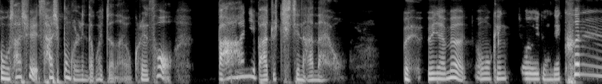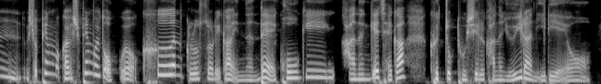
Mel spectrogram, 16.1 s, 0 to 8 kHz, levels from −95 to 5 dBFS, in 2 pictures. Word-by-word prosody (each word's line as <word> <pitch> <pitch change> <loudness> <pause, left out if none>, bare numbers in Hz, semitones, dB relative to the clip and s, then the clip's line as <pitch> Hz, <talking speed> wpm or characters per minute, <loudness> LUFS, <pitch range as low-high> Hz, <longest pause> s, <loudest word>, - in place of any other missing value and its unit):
어 205 -3 +4
사실 255 +8 0
40 - - +1
분 255 - 0
걸린다고 165 -2 -6
했잖아요. 160 - -10
그래서 185 - -1 0.6
많이 270 +2 +1
마주치진 170 0 0
않아요. 145 0 -8 0.8
예. 185 - +4 0.2
왜냐면 200 +4 +2
어 195 -1 -3
굉 200 +1 -3 0.2
저희 190 -1 +1
동네에 180 0 -3
큰 310 - 0
쇼핑모 375 -6 -1
그러니까 200 +1 +3
쇼핑몰도 350 - +2
없고요. - - 0
큰 340 -5 +3
글로서리가 185 -1 0
있는데 150 +1 +1
거기 235 +2 0 0.2
가는 180 -1 +1
게 240 +6 +6
제가 235 +8 +4 0.3
그쪽 200 0 +2
도시를 175 +2 +1
가는 155 -2 -4
유일한 185 - +2
일이에요. 145 0 -4
195 Hz, 300 characters per minute, -23 LUFS, 170-255 Hz, 0.8 s, 게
